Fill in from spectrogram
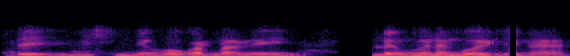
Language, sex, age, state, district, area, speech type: Bodo, male, 60+, Assam, Chirang, urban, conversation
